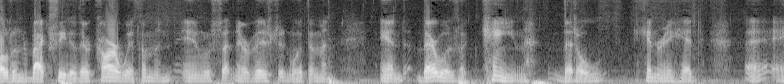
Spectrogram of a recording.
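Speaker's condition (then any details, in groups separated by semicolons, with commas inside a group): Parkinson's; tremors as early symptom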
